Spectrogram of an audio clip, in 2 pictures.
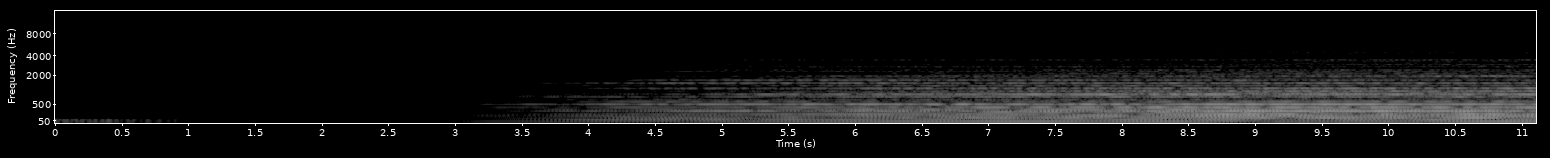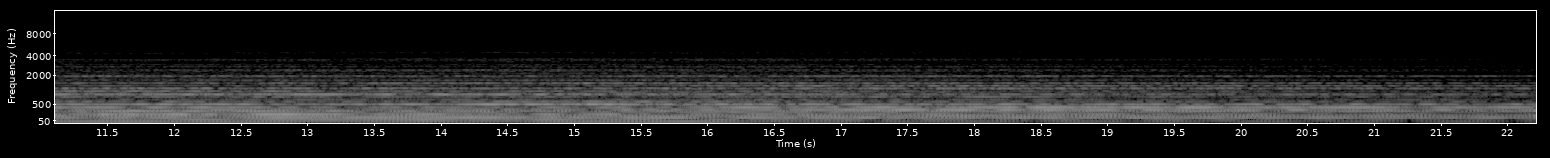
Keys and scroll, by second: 8.0 v.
